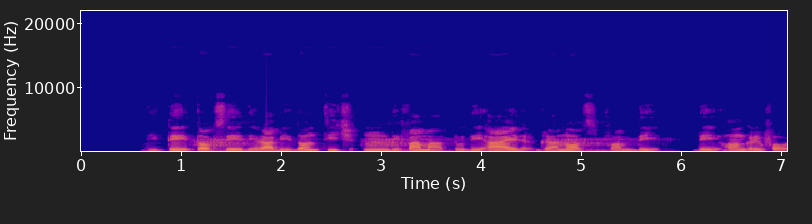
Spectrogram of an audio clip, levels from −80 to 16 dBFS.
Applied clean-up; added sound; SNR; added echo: none; Animal; 17 dB; none.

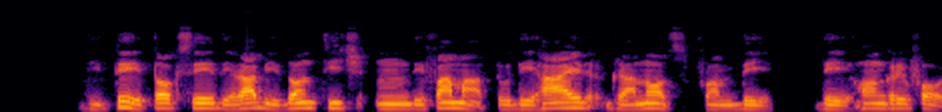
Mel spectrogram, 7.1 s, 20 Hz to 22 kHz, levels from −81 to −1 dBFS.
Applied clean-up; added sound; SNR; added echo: none; none; none; none.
